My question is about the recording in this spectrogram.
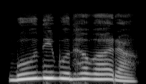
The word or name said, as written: ಬೂದಿಬುಧವಾರ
